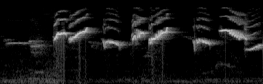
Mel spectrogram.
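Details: Oriental magpie-robin of the Lampung type in a rapid, loud run of varied whistles and slurred high notes, phrases swooping up and down almost without pause.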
